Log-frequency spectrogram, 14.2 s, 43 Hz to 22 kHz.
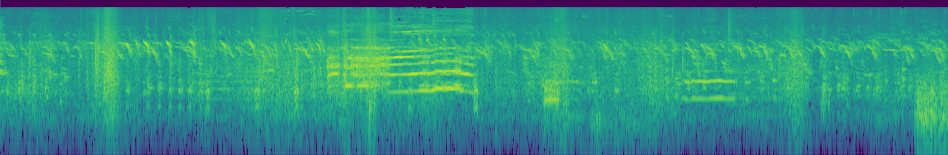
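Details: Hen protecting her brood of 21 chicks: constant shrill descending peeps from the chicks, a louder drawn-out harmonic hen call around the middle, then softer clucking notes beneath the continuing peeping.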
